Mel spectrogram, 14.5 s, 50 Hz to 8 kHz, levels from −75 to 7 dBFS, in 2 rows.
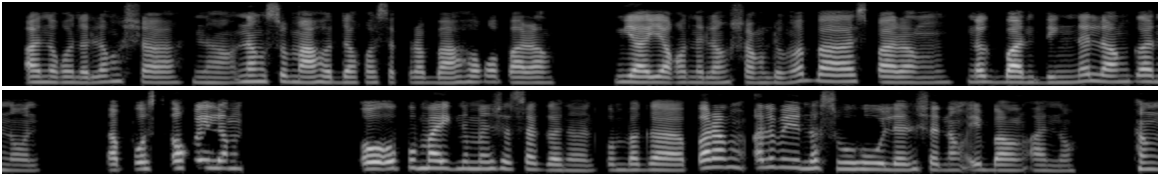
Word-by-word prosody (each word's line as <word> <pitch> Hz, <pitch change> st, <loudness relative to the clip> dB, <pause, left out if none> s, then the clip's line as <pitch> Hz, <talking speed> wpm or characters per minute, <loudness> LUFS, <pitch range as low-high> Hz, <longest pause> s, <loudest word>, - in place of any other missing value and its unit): ano 200 Hz, 0 st, +2 dB
ko 195 Hz, -, -3 dB
nalang 200 Hz, +4 st, -5 dB
siya 185 Hz, -1 st, -3 dB
na 180 Hz, -1 st, -9 dB
ng 215 Hz, +1 st, 0 dB
sumahod 195 Hz, -3 st, +2 dB
ako 190 Hz, -1 st, -3 dB
sa 185 Hz, -2 st, -9 dB
trabaho 180 Hz, +2 st, -3 dB
ko -, -, -1 dB
parang 185 Hz, -2 st, 0 dB, 0.4 s
niyaya 195 Hz, -2 st, +5 dB
ko 190 Hz, -, -4 dB
na 185 Hz, -, -7 dB
lang 180 Hz, +2 st, -4 dB
siyang 180 Hz, -2 st, -5 dB
lumabas, 220 Hz, +3 st, +1 dB
parang 190 Hz, -1 st, 0 dB
nag-bonding 190 Hz, -1 st, +3 dB
nalang 220 Hz, -2 st, +1 dB
gano'n. 200 Hz, -4 st, -1 dB, 0.5 s
Tapos 235 Hz, +4 st, 0 dB
okey 270 Hz, +2 st, +4 dB
lang 255 Hz, -1 st, -1 dB, 0.8 s
oo, 240 Hz, +1 st, +8 dB
pumayag 265 Hz, -2 st, +4 dB
naman 245 Hz, 0 st, -3 dB
siya 245 Hz, -, -3 dB
sa 225 Hz, -1 st, 0 dB
ganun. 190 Hz, -2 st, -4 dB
Kumbaga 200 Hz, -1 st, 0 dB
parang 295 Hz, +2 st, +6 dB
alam 285 Hz, +2 st, -1 dB
mo 295 Hz, -, +1 dB
yung 265 Hz, -3 st, 0 dB
nasuhulan 225 Hz, -4 st, -2 dB
siya 210 Hz, -, -2 dB
ng 200 Hz, 0 st, -7 dB
ibang 195 Hz, -2 st, -1 dB
ano, 180 Hz, -1 st, -9 dB, 0.4 s
ng 230 Hz, -, 0 dB
200 Hz, 175 wpm, -24 LUFS, 190-230 Hz, 0.8 s, oo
